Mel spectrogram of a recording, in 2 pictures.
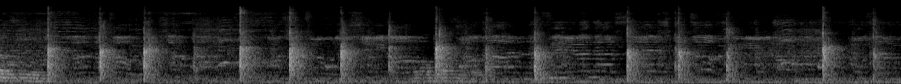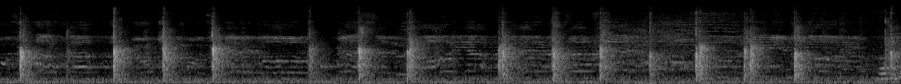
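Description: Several people clapping their hands in a steady rhythm, about two claps a second, in time with music.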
